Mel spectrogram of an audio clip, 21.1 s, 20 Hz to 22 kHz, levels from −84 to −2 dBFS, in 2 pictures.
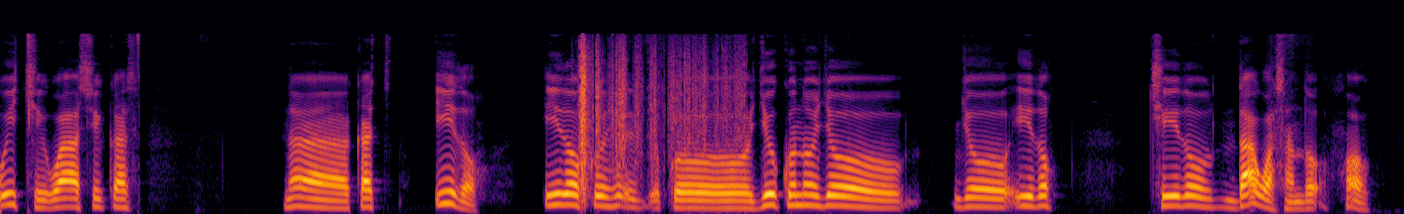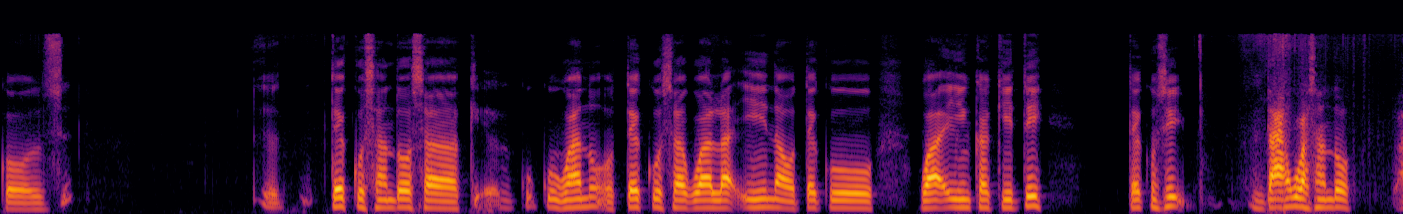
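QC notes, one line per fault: Throughout: Dolby Digital compression. The damage fits a likely AC-3 style encode at a low bitrate, around 64 kbps. To save bits, the encoder drops the top of the band entirely, so nothing remains above 11.5 kHz. Many of the remaining frequency lines get no mantissa bits and are rebuilt from dither noise on decoding. The speech therefore sounds dull and muffled, with a rough, fluttering haze around voiced tones that is plainly audible.
4.28–5.60 s: cable scratch noise, starting just after "na ka indó indó". The likely cause is a worn cable, connector or control being moved while its contact resistance jumps about rapidly. That injects dense, irregular bursts of noise into the signal, roughly 10 dB below the speech. For about 1.3 s a scratchy, rustling crackle rides over the voice and then stops.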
